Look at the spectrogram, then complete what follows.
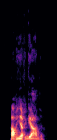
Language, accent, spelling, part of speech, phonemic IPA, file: French, France, arrière-garde, noun, /a.ʁjɛʁ.ɡaʁd/, LL-Q150 (fra)-arrière-garde.wav
- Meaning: rearguard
